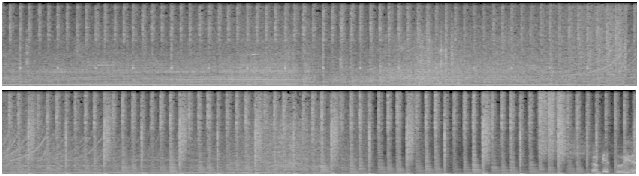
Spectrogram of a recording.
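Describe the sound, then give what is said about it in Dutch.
Busy street traffic in Naples with a steady engine drone and vehicles revving and passing, mixed with indistinct voices in the background and clattering activity toward the end. “Maar ook als je niet voor Ajax bent, moet je echt een keer naar, naar Napels gaan. U hoort het.”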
